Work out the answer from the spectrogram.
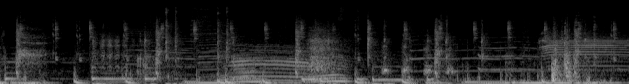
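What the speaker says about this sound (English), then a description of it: "Come here, sheep." Repeated sheep bleats in Minecraft, loud and close, overlapping one another with a deeper cow moo mixed in, continuous throughout.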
